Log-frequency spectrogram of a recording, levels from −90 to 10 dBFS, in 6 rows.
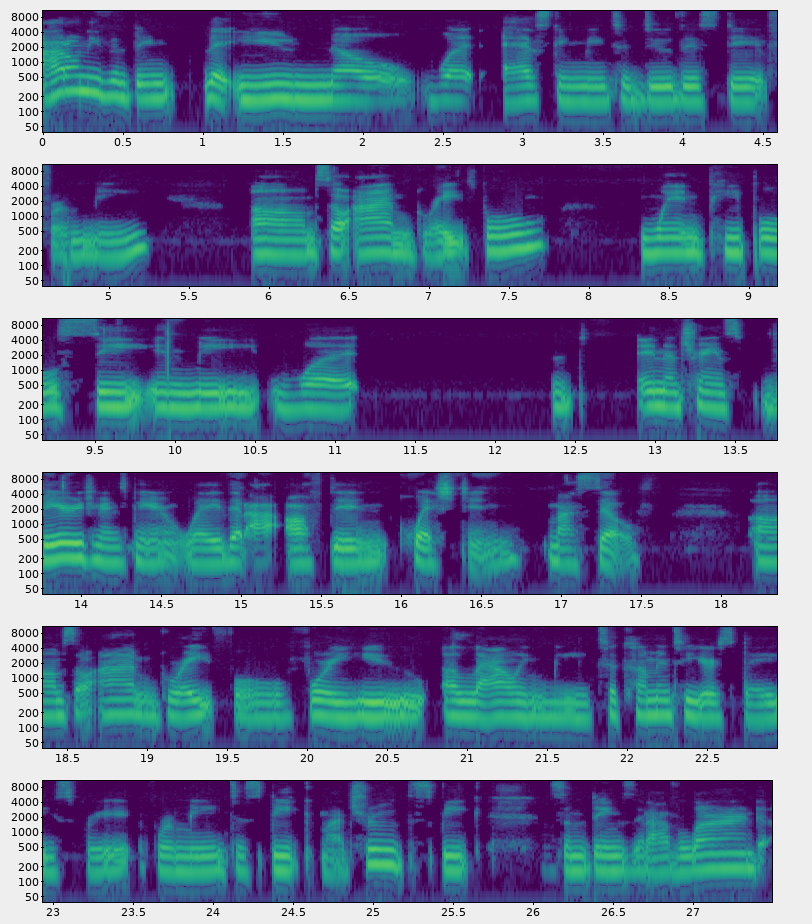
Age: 30-49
